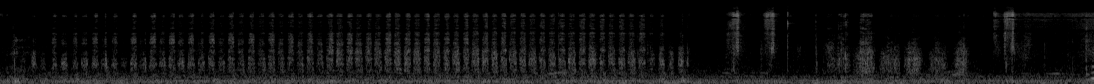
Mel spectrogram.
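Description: A coin scratching the coating off a scratch-off lottery ticket in rapid, even back-and-forth strokes for about seven seconds, then a few separate, louder strokes.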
